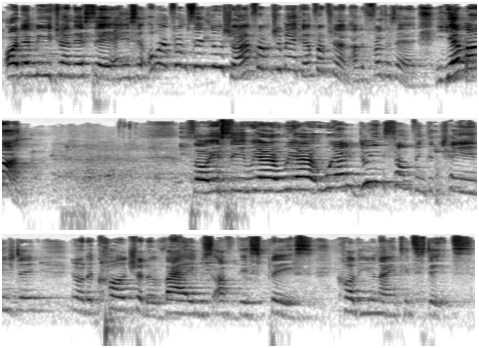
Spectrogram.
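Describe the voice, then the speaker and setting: A woman's voice: high voice, expressive, fairly quick, fairly bright tone. A woman, the founder and president of an organization, speaking to an awards audience with a rhythmic, sing-song delivery. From Caribbean. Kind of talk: ceremony speech with poetry recital. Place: banquet hall at an awards ceremony. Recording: echoey banquet hall.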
